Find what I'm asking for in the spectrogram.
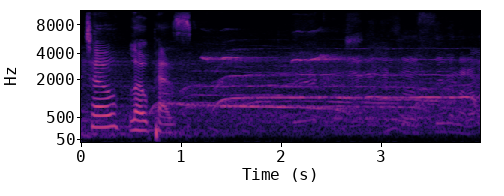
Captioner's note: audience cheering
